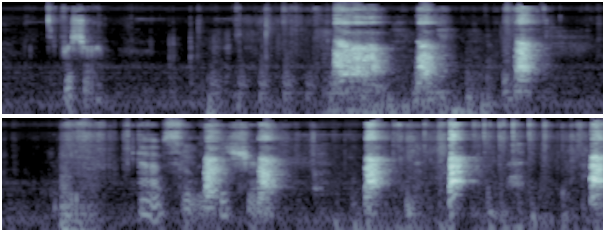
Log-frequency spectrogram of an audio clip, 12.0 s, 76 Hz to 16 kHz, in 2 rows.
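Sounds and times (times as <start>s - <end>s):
dog barking: 3.3s - 5.5s, 8.0s - 9.0s, 9.6s - 11.0s.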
